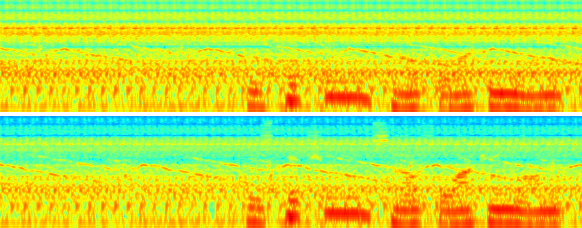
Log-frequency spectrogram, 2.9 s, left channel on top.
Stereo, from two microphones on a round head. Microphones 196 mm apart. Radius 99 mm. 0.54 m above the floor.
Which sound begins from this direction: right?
A man speaking, at 1.2 s.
